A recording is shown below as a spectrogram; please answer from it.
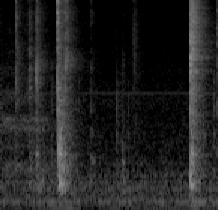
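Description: Light clicks and taps of hands and nails on the hard plastic shell of a Roborock robot vacuum as they work the red pull tab of the protective film over its front camera, with a stronger click about half a second in and a sharp snap just before the end.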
